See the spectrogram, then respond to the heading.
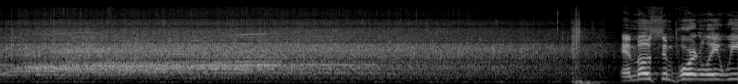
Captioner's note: applause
